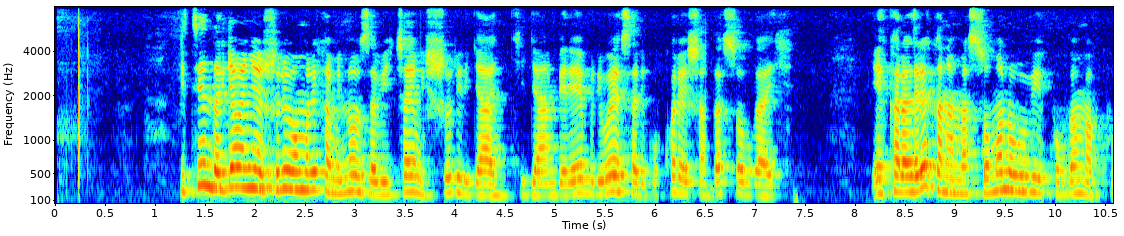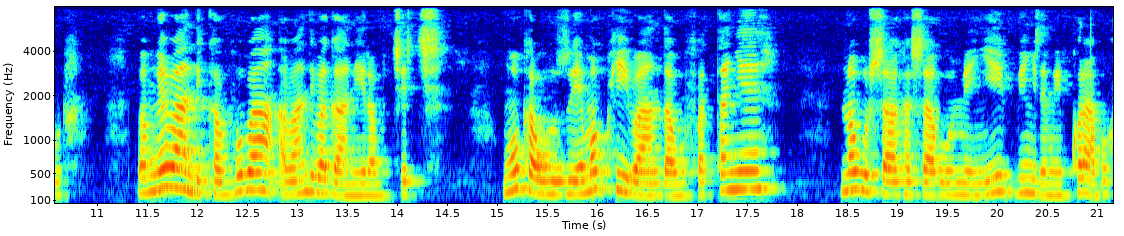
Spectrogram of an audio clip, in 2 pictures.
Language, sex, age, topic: Kinyarwanda, female, 25-35, education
